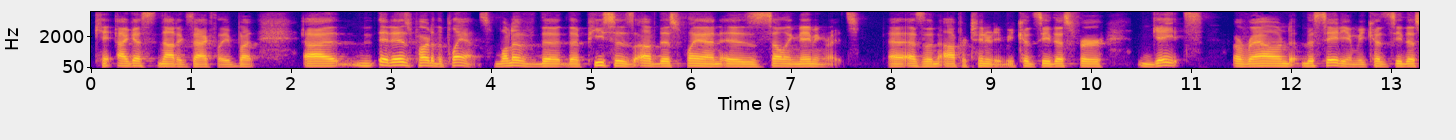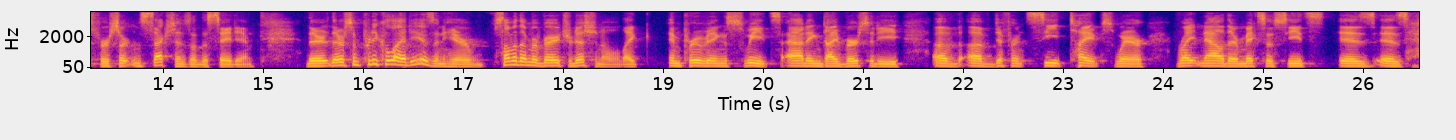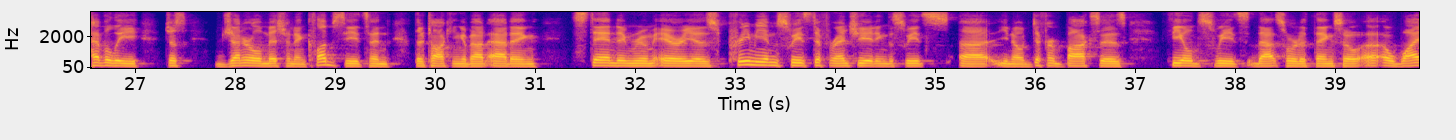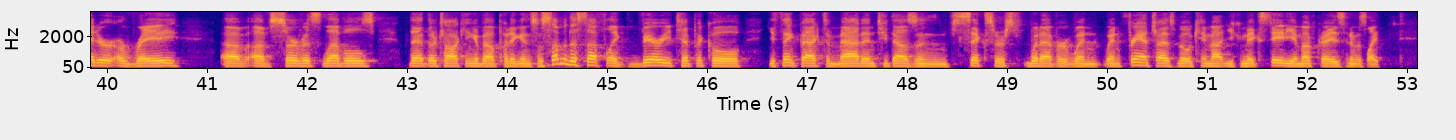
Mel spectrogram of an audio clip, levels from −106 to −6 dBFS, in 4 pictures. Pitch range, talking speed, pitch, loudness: 120-135 Hz, 180 wpm, 125 Hz, -21 LUFS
